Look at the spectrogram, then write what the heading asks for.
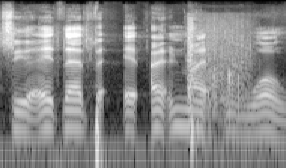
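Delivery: stumbling over words. Someone explaining a block-building tip, stuttering. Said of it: "sorry, stutter, stutter city right there".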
